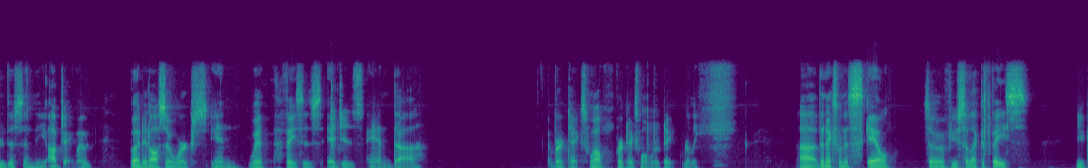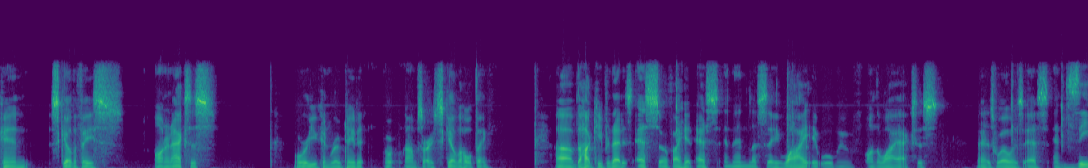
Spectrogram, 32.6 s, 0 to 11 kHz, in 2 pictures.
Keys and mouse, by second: 3.1 click, 3.8 click, 4.9 r, 7.4 click, 8.9 click, 9.7 r, 12.8 click, 13.9 click, 14.7 3, 15.2 click, 17.5-18.8 drag, 19.5 click, 21.1 click, 22.8-24.2 drag, 26.4 s, 31.4 s.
